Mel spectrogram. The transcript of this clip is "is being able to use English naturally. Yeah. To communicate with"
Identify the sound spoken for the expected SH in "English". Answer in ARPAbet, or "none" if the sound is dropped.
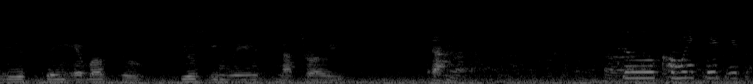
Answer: S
